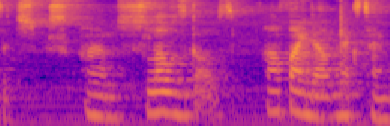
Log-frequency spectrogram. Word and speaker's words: Czolgosz: I think that's how you pronounce it, Czolgosz. I'll find out next time, but I think that's how you, it's a Polish name.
